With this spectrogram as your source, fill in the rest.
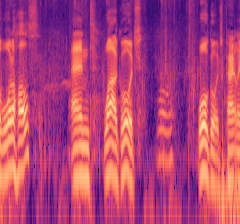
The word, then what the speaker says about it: Waa: uh Mill bulla water holes and wow Gorge War Gorge apparently it's pronounced so anyway get our walking shoes on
